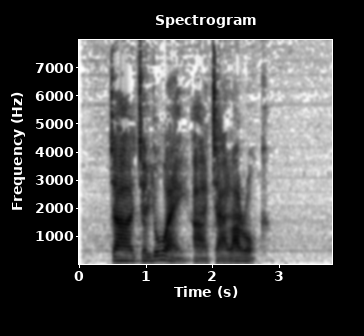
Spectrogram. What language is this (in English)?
Paiwan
